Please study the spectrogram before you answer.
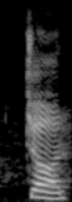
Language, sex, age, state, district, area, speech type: Punjabi, female, 18-30, Punjab, Rupnagar, rural, read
